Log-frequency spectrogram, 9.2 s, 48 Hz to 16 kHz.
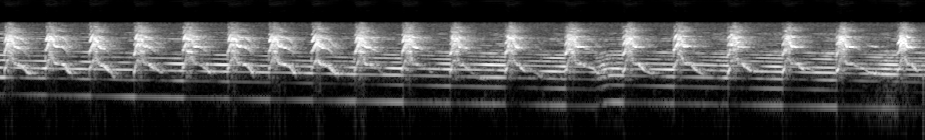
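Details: ['A young male miniature schnauzer named Zig, 8 months old, answers a siren with a long run of quick, sliding yip-howls, each dropping in pitch, while a steady wail holds underneath and slowly lowers.']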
